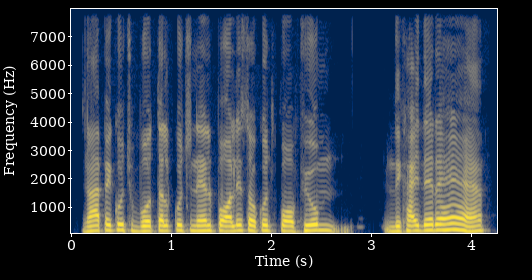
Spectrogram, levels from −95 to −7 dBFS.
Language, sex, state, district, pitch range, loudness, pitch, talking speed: Hindi, male, Jharkhand, Garhwa, 170-190 Hz, -11 LUFS, 180 Hz, 195 wpm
